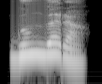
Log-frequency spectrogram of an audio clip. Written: ಗುಂಗರ

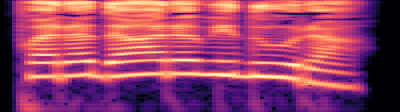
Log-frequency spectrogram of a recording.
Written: ಪರದಾರವಿದೂರ

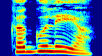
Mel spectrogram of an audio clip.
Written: ಕಗ್ಗೊಲೆಯ

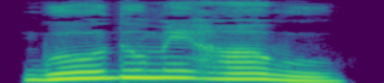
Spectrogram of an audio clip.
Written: ಗೋದುಮೆಹಾವು

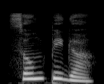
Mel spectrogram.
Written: ಶಂಪಾಕ

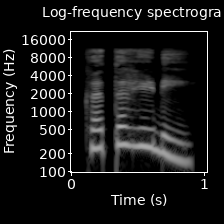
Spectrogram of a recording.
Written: ಗೋತಿಹೊಡೆ

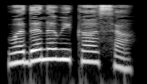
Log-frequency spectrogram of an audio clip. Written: ವದನವಿಕಾಸ

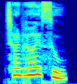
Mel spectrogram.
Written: ಚಡಾಯಿಸು

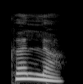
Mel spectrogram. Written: ಕಲ್ಲ

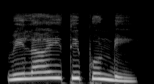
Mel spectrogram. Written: ವಿಲಾಯಿತಿಪುಂಡಿ

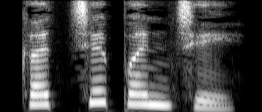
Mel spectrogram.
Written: ಕಚ್ಚೆಪಂಚೆ

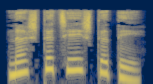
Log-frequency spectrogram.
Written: ನಷ್ಟಚೇಷ್ಟತೆ

